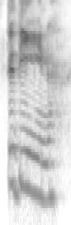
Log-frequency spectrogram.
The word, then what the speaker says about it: Fíbín: I probably should have asked how to pronounce Fíbín Media. There's a little, how do you say that? Yeah, Fíbín. Yeah. Fíbín.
